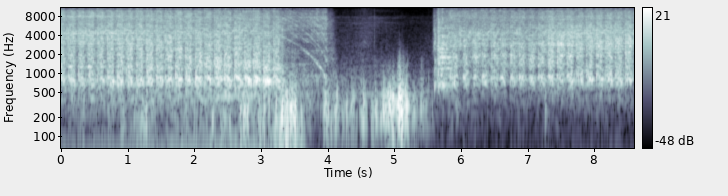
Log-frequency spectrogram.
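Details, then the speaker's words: K20-swapped Honda EK hatch, cranked with parts unplugged so it won't start, to prime oil until the oil light goes off: steady fast starter churn with a brief pause, never catching; oil pressure slowly building. "just keep going it's probably just really trying to uh get the oil running through it right now"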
